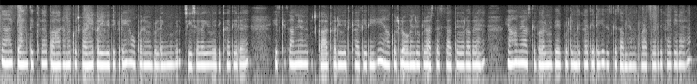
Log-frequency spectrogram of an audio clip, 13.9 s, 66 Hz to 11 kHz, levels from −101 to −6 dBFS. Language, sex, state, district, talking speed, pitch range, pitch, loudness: Hindi, female, Chhattisgarh, Korba, 305 wpm, 220-235 Hz, 225 Hz, -15 LUFS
